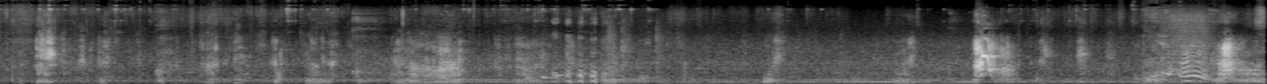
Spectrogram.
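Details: Two Doberman Pinschers playing together; rough, breathy growling bursts come irregularly, with a louder harsher outburst near the middle and a higher tonal whine near the end, while people talk in the background.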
